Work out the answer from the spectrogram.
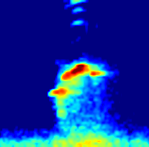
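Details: Female African grey parrot kept as a pet, producing a single rising whistle that climbs and then levels off at a high pitch, lasting about half a second, in quiet indoor surroundings.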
